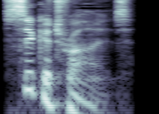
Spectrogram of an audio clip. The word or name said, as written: cicatrize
